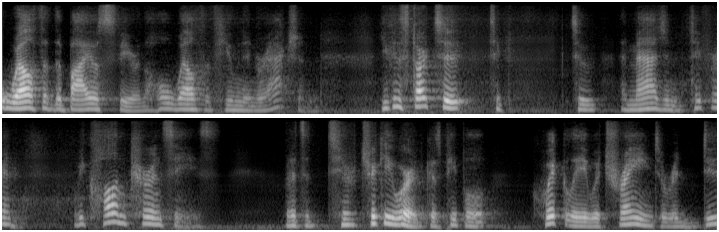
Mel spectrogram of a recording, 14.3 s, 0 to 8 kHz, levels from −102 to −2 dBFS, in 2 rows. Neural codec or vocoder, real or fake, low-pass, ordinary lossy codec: codec, 24 kHz, 0.5 kbps, DualCodec; fake; 7.2 kHz; MP3, 64 kbps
